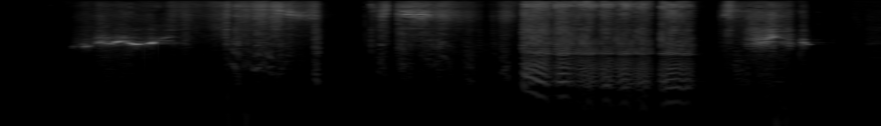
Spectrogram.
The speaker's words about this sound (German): Können Sie überhaupt pfeifen? Natürlich. Ich höre. Was für ein gemeiner Ton! Hören Sie mal her!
